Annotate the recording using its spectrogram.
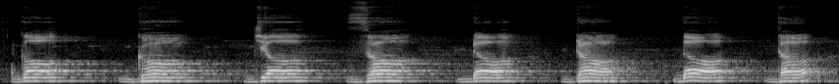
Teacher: નાદતંત્રી સહેજ વધુ કંપનની અવસ્થામાં હોય ત્યારે જે ધ્વનિ ઉત્પન્ન થાય તે ઘોષ ધ્વનિ કહેવાય છે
